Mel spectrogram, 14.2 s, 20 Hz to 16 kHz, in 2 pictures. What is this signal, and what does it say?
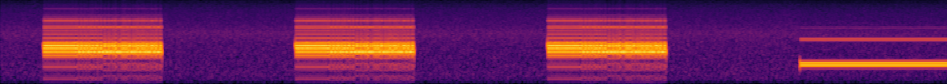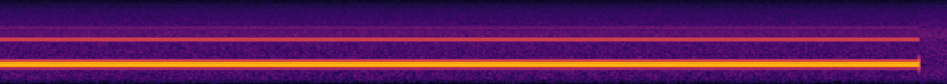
Emergency Alert System (SAME) tones (header bursts, then the 853 and 960 Hz attention tone), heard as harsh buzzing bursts, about 520.83 baud.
